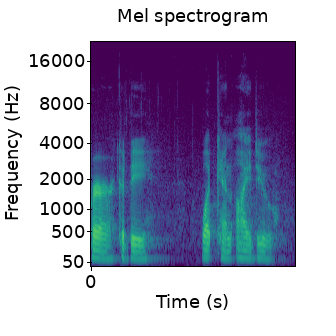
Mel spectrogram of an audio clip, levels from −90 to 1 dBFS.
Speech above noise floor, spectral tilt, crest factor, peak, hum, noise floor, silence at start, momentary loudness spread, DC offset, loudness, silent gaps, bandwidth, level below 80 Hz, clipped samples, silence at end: 32 dB; -6 dB/octave; 22 dB; -8 dBFS; none; -61 dBFS; 0 s; 12 LU; under 0.1%; -30 LUFS; none; 16 kHz; -66 dBFS; under 0.1%; 0.35 s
